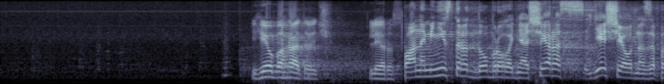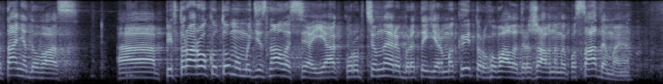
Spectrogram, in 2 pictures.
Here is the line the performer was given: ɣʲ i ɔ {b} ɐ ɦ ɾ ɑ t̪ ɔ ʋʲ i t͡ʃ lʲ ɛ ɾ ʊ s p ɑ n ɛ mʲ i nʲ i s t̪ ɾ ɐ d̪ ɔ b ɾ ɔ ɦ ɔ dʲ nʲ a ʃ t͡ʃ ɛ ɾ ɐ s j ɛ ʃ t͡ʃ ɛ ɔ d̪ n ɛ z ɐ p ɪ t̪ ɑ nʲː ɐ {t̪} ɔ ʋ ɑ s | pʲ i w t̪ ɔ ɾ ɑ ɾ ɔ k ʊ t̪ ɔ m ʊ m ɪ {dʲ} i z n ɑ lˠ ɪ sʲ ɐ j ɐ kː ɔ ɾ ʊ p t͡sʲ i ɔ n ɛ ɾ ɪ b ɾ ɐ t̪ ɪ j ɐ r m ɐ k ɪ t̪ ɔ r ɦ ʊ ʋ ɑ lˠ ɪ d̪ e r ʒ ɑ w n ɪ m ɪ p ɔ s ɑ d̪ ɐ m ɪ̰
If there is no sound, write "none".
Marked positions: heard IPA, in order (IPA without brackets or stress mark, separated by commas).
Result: b, d̪, dʲ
